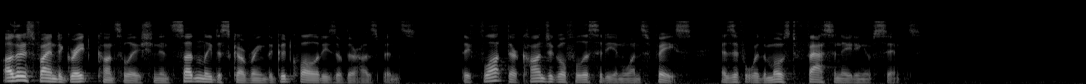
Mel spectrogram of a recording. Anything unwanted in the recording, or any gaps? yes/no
no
